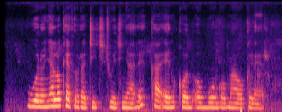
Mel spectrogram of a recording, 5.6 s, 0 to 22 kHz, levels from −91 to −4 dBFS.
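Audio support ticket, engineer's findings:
Loud pop at 4.81–4.85 s, right after "ka en kod obuongo". Single sharp pulse, roughly 10 dB over the speech. Likely a plug or switch transient; speech carries on underneath.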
